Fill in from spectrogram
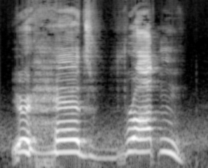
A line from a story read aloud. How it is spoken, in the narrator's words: Martin screamed, his anger overrode the pain in his leg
